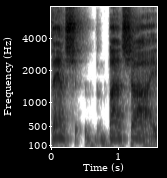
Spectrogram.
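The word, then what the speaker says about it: baobhan sith: It's spelled Baobha, maybe In, and then Sith is the second word. The way you think of Sith, the bad Jedis. But basically it's pronounced Banshai, which is a banshee.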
